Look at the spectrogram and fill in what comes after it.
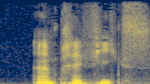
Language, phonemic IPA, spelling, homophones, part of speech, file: French, /pʁe.fiks/, préfixe, préfix, noun / verb, Fr-préfixe.ogg
- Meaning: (noun) prefix (letters at the beginning of a word); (verb) inflection of préfixer: 1. first/third-person singular present indicative/subjunctive 2. second-person singular imperative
